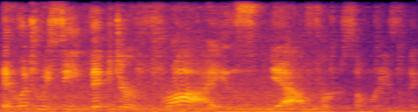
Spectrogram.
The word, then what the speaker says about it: Fries: which we see victor fries yeah for some reason they changed his name so now it's pronounced like french fries much better for hiding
